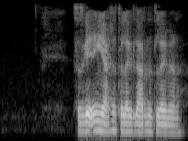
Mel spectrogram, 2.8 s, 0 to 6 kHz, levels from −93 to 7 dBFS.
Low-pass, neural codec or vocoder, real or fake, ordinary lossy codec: 5.4 kHz; none; real; AAC, 32 kbps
